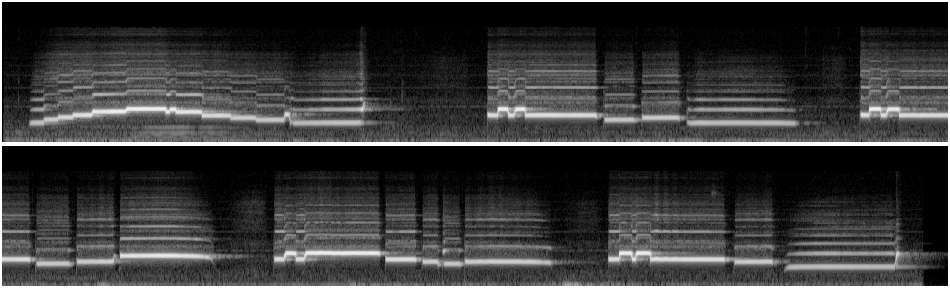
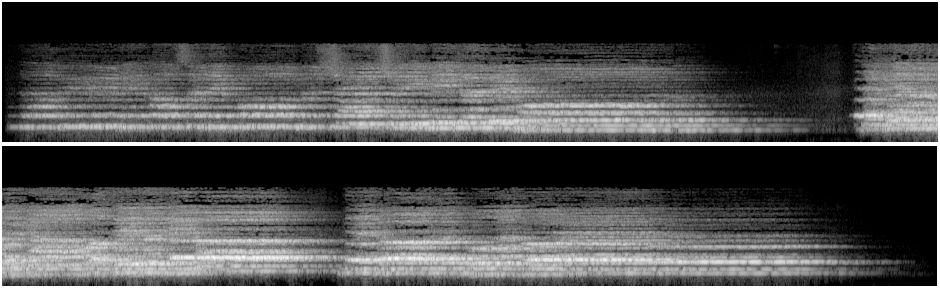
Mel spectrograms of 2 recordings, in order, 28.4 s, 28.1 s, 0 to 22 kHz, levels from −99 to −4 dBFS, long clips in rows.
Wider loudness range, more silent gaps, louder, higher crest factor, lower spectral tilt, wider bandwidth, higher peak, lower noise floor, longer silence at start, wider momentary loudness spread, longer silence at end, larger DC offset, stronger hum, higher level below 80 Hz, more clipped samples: about the same, 14 LU vs 14 LU; neither; about the same, -19 LUFS vs -20 LUFS; about the same, 14 dB vs 18 dB; about the same, -3 dB/octave vs -3 dB/octave; second, 5.8 kHz vs 7.6 kHz; second, -8 dBFS vs -2 dBFS; second, -63 dBFS vs -82 dBFS; first, 0.4 s vs 0.25 s; about the same, 19 LU vs 18 LU; second, 0.7 s vs 1.5 s; neither; neither; first, -62 dBFS vs -78 dBFS; neither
